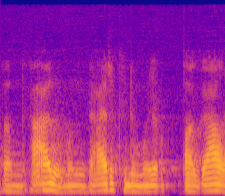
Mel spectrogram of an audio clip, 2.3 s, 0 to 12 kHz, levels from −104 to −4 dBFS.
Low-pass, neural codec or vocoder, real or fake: 10.8 kHz; autoencoder, 48 kHz, 32 numbers a frame, DAC-VAE, trained on Japanese speech; fake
